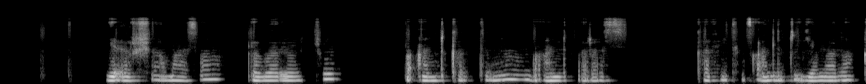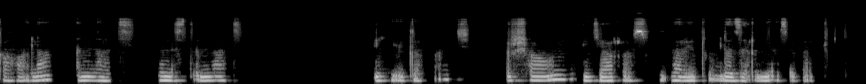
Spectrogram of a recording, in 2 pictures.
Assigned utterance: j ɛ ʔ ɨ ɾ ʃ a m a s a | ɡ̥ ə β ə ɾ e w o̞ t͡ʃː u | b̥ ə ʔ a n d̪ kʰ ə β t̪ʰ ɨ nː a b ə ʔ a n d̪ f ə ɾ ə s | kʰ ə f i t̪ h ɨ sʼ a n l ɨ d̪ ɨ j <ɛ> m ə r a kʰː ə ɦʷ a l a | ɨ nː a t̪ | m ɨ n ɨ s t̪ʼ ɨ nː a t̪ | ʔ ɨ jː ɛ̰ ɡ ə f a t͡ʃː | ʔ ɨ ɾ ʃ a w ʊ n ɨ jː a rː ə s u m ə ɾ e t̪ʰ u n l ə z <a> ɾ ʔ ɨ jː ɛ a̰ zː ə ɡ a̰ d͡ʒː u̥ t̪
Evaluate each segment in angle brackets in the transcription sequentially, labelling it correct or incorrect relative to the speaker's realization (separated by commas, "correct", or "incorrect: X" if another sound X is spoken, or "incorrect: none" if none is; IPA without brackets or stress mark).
correct, incorrect: ə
